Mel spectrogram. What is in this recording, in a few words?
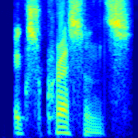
"excrescence", American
